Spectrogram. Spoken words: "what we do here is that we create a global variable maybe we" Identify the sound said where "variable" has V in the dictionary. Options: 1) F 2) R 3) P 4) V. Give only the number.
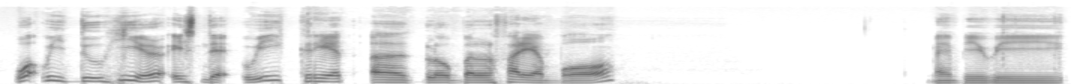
1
